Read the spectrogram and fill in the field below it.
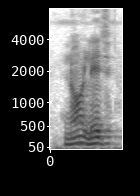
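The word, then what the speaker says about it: knowledge: आ रहा है, के साइलेंट है, के का उच्चारण नहीं किया गया है। नॉलेज, knock and नी।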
